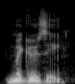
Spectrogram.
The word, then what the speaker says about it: Maguzi: While I love the mental image of a weak mage carrying heavy artillery, Maguzi is actually pronounced Maguzi. At least that is how I pronounce it. It's Swahili. which makes more sense.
